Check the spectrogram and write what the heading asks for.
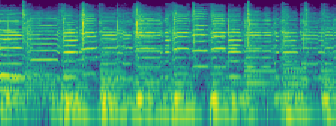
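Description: Instrumental passage of a cueca: a violin leads over strummed acoustic guitars and a bass drum, the beat falling about twice a second.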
